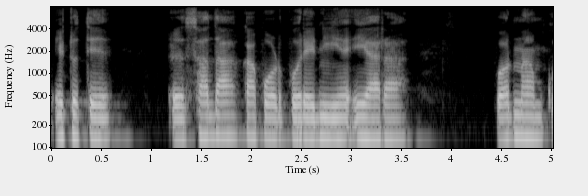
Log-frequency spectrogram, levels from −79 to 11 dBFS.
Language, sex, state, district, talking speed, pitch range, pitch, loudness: Bengali, male, West Bengal, Malda, 120 wpm, 125-130 Hz, 125 Hz, -16 LUFS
